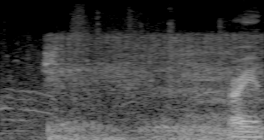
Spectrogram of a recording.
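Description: A wolf growls close by.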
